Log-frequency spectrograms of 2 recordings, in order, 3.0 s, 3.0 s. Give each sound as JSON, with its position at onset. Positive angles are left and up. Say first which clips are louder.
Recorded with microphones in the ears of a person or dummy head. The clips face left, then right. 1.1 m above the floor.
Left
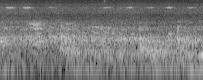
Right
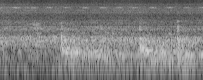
{"t": 0.9, "sound": "footsteps", "louder": "right 6 dB", "side_deg": -45, "distance_m": 1.5}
